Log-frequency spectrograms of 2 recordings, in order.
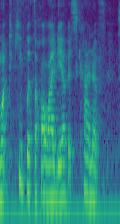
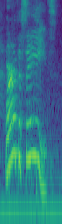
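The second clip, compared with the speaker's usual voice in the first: put-on nagging kid; 10 semitones higher than usual. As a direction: pester like a nagging child. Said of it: "You kept nagging me about my seeds".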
